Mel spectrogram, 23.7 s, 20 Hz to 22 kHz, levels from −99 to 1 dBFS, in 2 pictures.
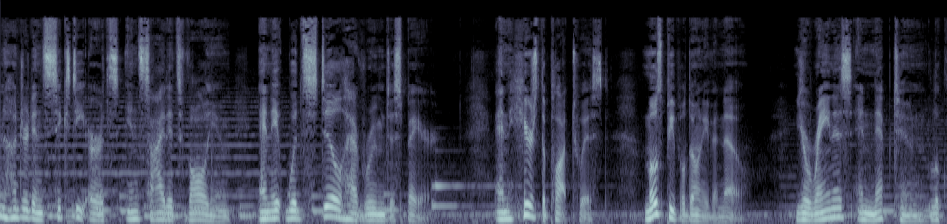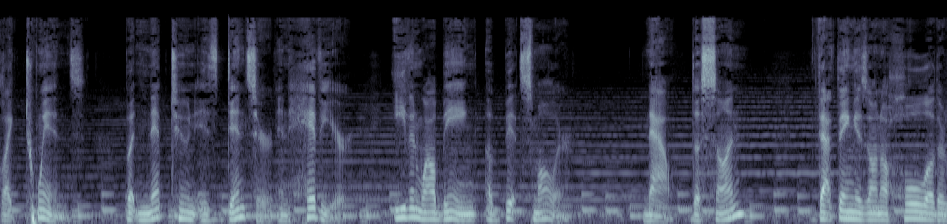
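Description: No technical faults are audible.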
